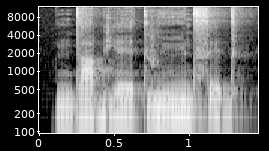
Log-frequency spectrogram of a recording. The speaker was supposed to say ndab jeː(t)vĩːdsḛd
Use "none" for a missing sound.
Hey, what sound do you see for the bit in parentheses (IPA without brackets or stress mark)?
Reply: t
